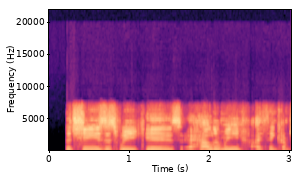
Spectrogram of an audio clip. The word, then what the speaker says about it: halloumi: It's pronounced halloumi.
